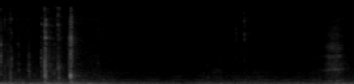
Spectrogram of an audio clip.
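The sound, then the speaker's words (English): Faint keyboard typing as text is entered for a video title sequence. A few soft, scattered key clicks sound over a low, steady hiss. “and then we go into the third one and we can type now available.”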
